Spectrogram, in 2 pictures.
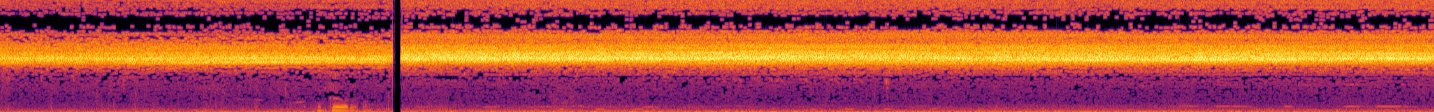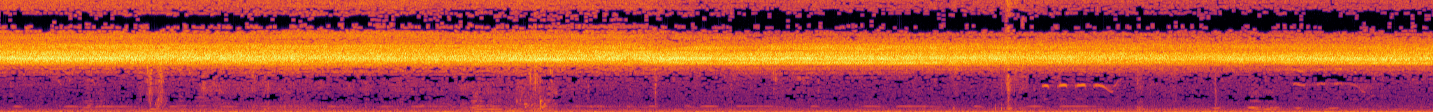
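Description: Steady, high-pitched insect chorus that cuts out for an instant about four seconds in, with a few faint bird chirps near the end.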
